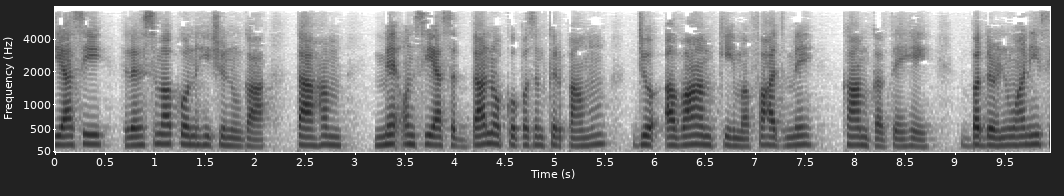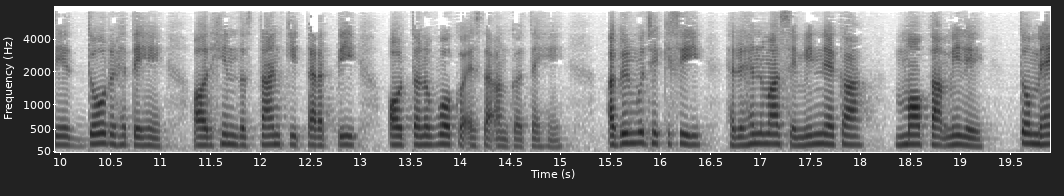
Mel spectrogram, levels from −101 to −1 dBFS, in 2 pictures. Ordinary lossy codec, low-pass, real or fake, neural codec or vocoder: MP3, 32 kbps; 7.2 kHz; fake; codec, 16 kHz, 0.2 kbps, FocalCodec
